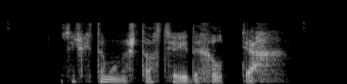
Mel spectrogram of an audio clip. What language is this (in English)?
Bulgarian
